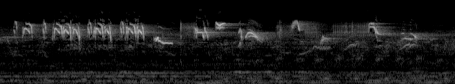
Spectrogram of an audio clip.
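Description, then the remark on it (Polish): A bluethroat sings a rapid, varied stream of high chirps, trills and whistled phrases, continuous, with no voices present. “Podróżniczki przylatują do Polski pod koniec marca lub na początku kwietnia”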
